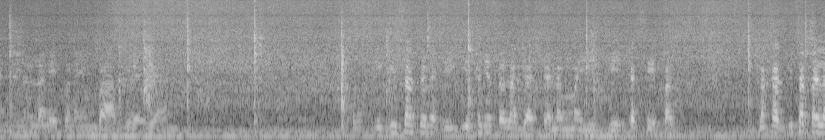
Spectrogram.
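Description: A ladle scrapes and clinks against a metal wok.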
